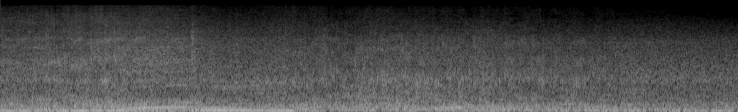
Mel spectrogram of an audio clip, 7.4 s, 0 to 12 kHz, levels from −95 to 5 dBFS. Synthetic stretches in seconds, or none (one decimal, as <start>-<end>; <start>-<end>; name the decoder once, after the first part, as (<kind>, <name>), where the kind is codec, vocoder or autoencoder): 0.4-1.2 (codec, HILCodec); 2.9-6.2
